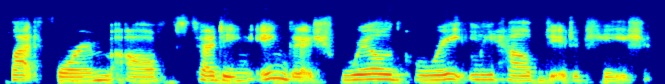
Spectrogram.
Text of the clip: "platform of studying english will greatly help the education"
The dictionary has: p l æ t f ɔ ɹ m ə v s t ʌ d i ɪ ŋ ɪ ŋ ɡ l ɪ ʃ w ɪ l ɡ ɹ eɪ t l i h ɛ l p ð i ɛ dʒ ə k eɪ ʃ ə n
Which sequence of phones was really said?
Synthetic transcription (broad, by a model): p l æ t f ɔ ɹ m ə v s t ʌ d i ɪ ŋ ɪ ŋ ɡ l ɪ ʃ w ɪ l ɡ ɹ eɪ t l i h ɛ l p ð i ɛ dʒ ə k eɪ ʃ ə n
